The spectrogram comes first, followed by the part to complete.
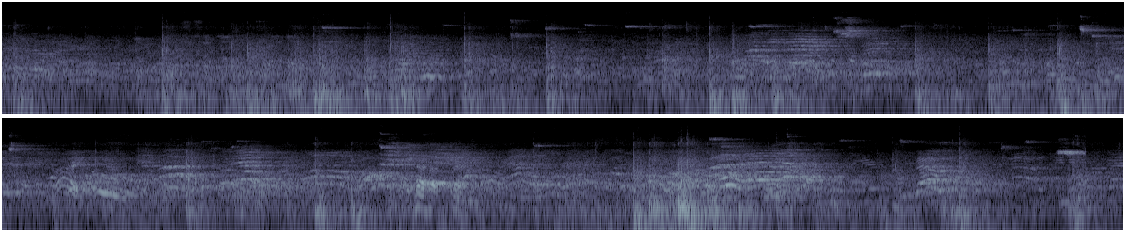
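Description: Basketball being dribbled and bounced on a hardwood gym floor during play, with players and spectators calling out, the voices busier from about halfway in.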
